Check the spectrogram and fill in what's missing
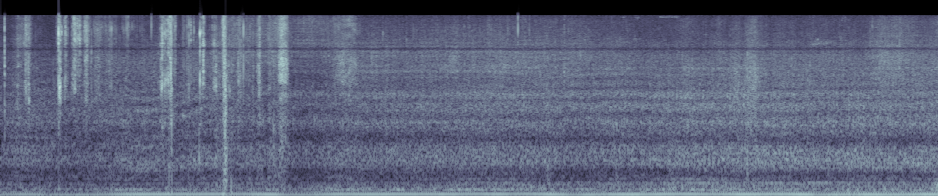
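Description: An off-road vehicle labors up the St. Kirik mountain trail with a loud, steady engine roar, and sharp clicks and scrapes break through it near the start.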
